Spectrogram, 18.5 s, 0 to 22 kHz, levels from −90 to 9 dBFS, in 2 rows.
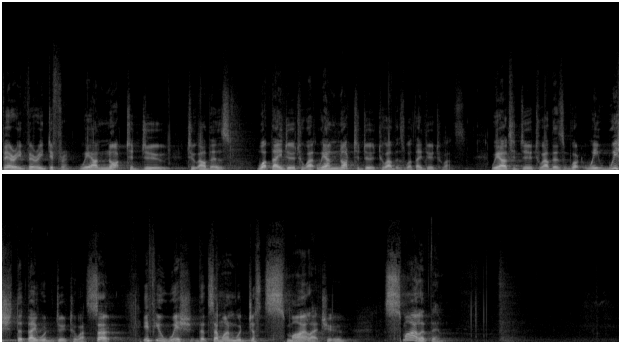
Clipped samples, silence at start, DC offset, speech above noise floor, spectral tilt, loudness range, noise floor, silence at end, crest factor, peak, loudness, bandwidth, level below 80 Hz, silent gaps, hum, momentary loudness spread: under 0.1%; 0 s; under 0.1%; 40 dB; -4.5 dB/octave; 5 LU; -77 dBFS; 1.75 s; 22 dB; -16 dBFS; -37 LUFS; 15 kHz; -74 dBFS; none; none; 11 LU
